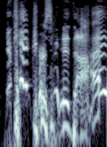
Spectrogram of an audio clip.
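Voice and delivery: very high, incredulous retort; amused disbelief. Acted. Woman answering the man's curse, high-pitched incredulity. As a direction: squeal it as if the idea is absurd. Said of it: "she starts laughing".

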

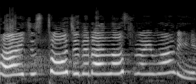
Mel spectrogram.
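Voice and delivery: high, loud, fast mock wail; mock tearful protest. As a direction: blurt it out like an exaggerated crybaby. Re-enacting her tearful protest to leader.

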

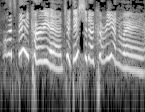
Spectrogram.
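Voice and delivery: loud, high mock-patronizing remark; condescending imitation. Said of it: "with that condescending look and, like, despising".

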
